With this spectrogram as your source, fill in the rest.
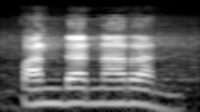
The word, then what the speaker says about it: Pandanaran: Santri Quran tamatan Sunan Pandan Naran. Begitu bacanya Kiai. Benar, sahih. Pandanaran.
